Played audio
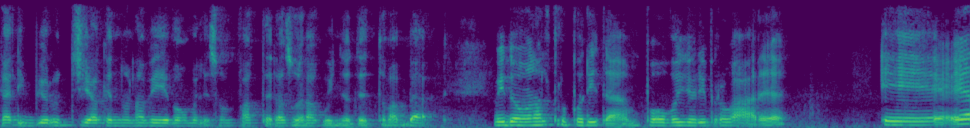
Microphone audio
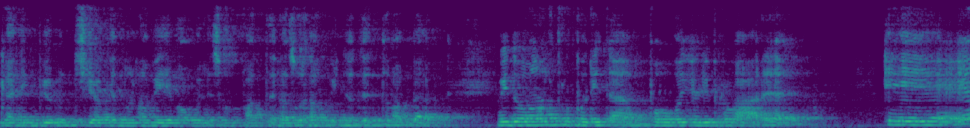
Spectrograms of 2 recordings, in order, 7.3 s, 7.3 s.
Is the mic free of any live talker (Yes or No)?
Yes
